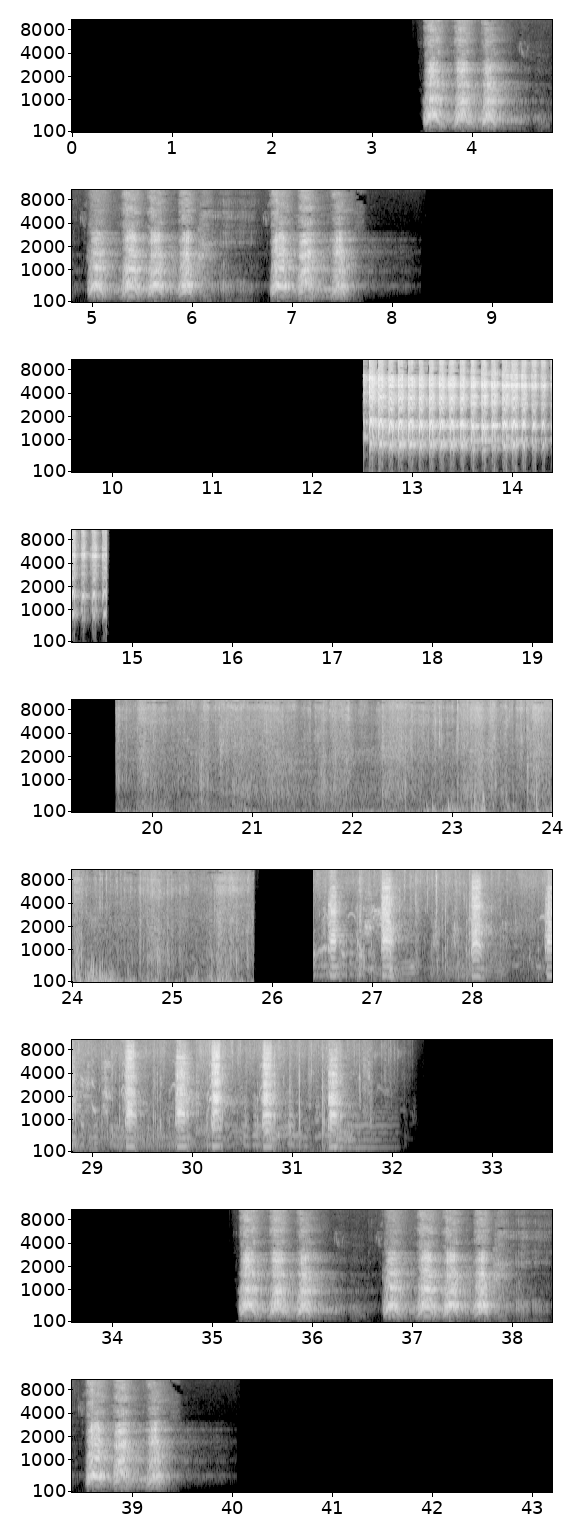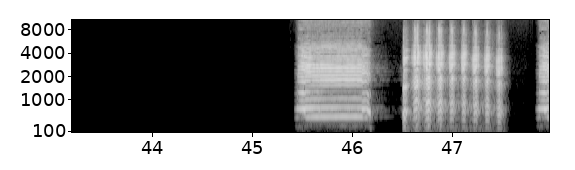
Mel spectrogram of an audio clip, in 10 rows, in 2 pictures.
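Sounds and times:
dog barking: 3.5 - 8.0, 35.3 - 39.7
peacock honking calls: 12.5 - 14.8, 26.4 - 32.0.

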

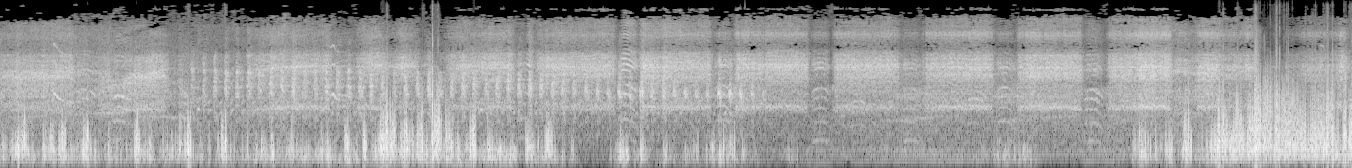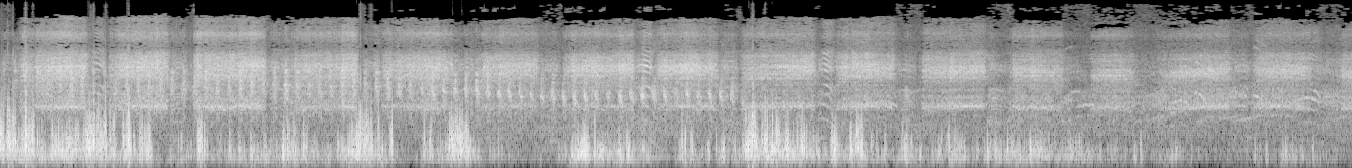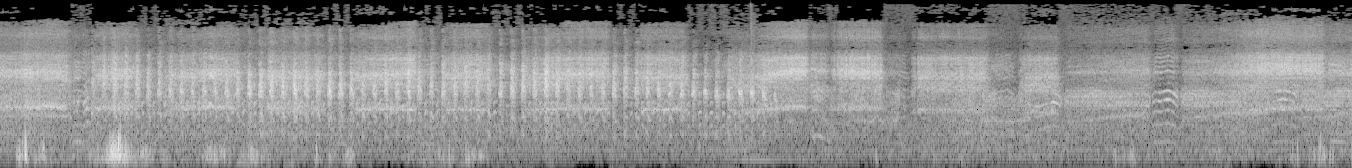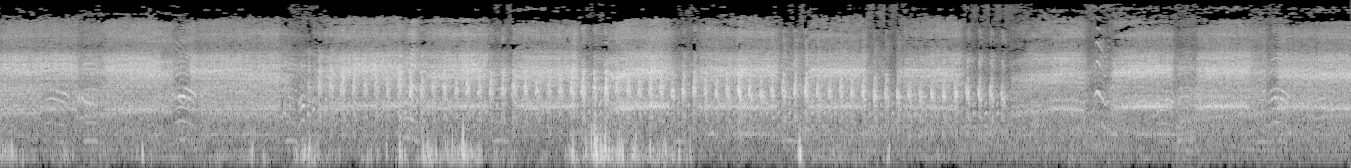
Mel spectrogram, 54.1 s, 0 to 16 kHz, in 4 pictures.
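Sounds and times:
cockatoos calling: 0.0 - 54.0.

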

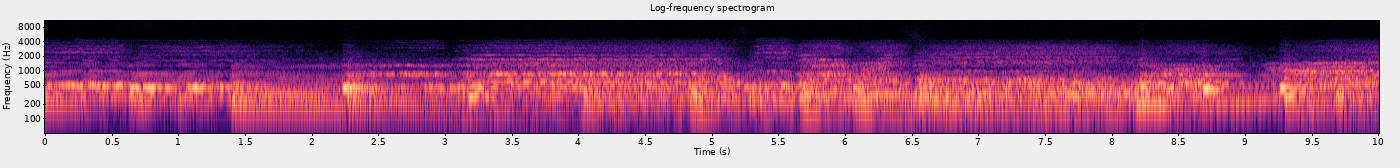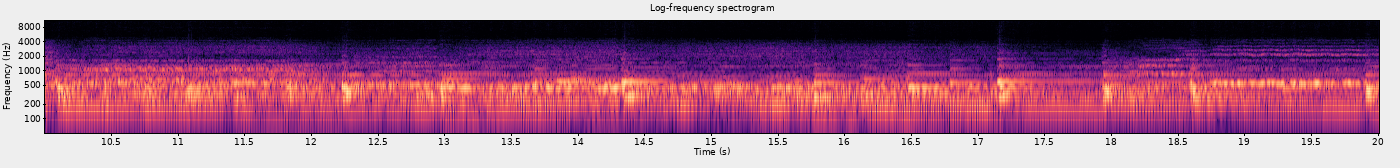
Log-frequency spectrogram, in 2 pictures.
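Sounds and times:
youth choir singing a hymn: 0.0 - 20.0.

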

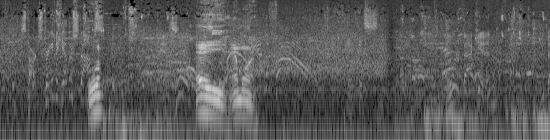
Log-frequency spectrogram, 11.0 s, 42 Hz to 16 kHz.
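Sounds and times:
sneakers squeaking on court: 8.1 - 11.0.

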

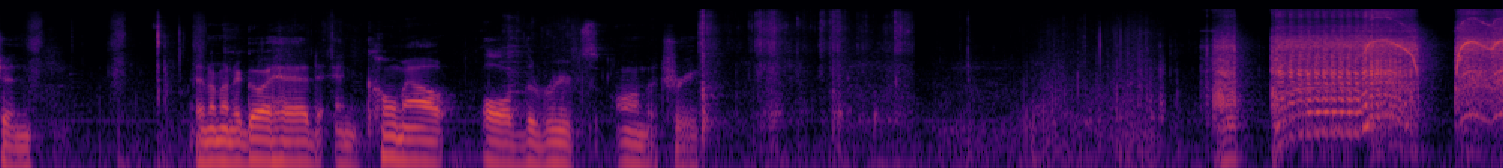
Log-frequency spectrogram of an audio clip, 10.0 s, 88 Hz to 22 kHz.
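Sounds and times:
scratching and rustling roots: 6.8 - 7.9
cordless drill driving screw: 8.0 - 10.0.

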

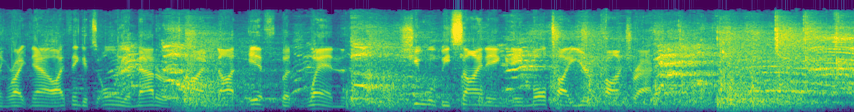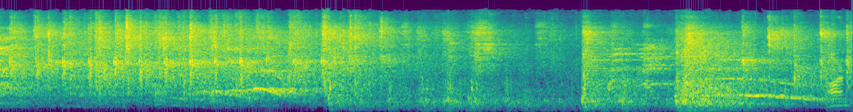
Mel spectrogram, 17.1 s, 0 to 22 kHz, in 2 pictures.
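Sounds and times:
bodies thudding on wrestling ring: 6.6 - 8.0, 11.8 - 16.0.

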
